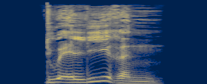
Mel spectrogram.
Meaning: to duel
- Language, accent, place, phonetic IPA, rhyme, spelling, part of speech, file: German, Germany, Berlin, [duɛˈliːʁən], -iːʁən, duellieren, verb, De-duellieren.ogg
